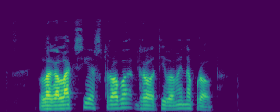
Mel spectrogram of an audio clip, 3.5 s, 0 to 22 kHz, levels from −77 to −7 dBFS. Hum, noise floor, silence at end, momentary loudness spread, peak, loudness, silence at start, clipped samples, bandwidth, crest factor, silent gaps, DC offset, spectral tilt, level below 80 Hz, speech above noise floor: none; -83 dBFS; 0.85 s; 14 LU; -2 dBFS; -22 LUFS; 0.5 s; under 0.1%; 11 kHz; 22 dB; none; under 0.1%; -6.5 dB/octave; -72 dBFS; 60 dB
